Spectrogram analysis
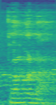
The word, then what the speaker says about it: Kamala: KY it's ker and the pronunciation of your opponent's name is not KLA it's Kamala Madame vice president I would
